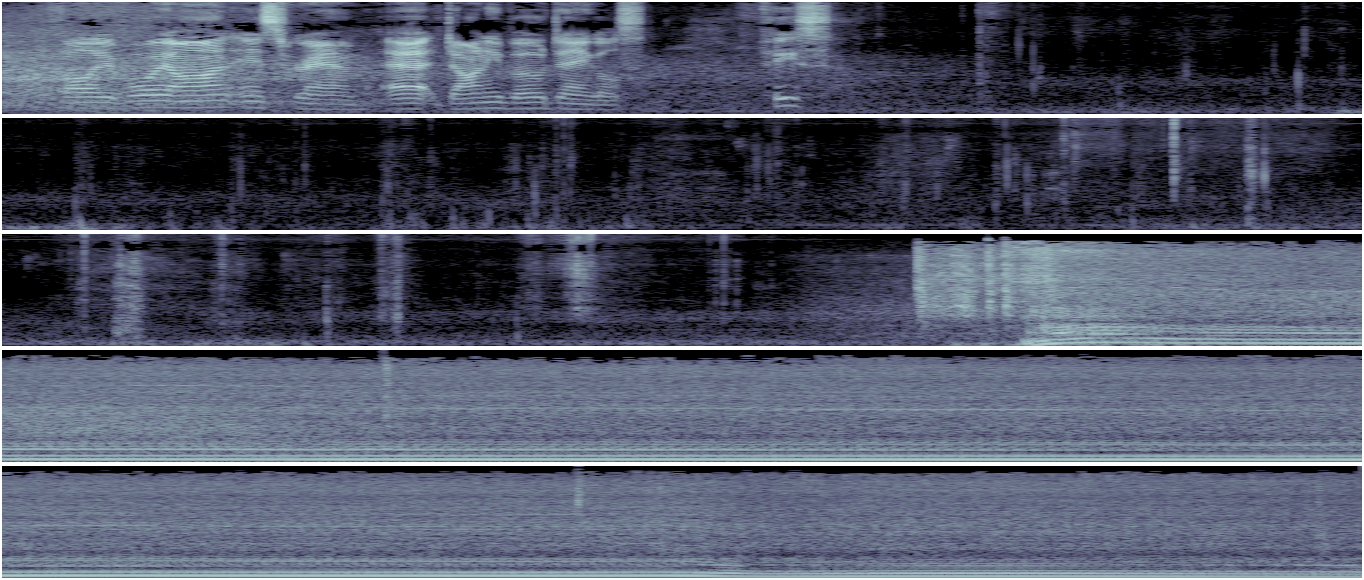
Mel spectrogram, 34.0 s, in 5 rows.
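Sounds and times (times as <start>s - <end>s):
car engine starting and idling: 17.1s - 34.0s.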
